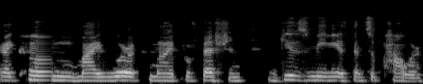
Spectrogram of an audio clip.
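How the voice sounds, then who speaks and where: This woman speaks at a medium pitch. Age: 60s. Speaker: physician. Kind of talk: panel discussion. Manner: halting.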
